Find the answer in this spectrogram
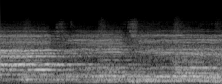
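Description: A vocal jazz ensemble of several singers singing in harmony, holding sustained chords.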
